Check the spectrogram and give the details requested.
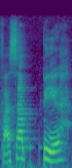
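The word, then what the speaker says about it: فسبّح: begitu ya Va sabpih hack Whatsapp ya Mbaknya fasabbih Mbaknya itu tasbit makanya membacanya pun harus double Mbaknya double seperti ada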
